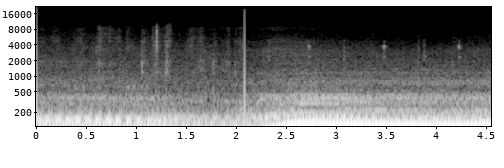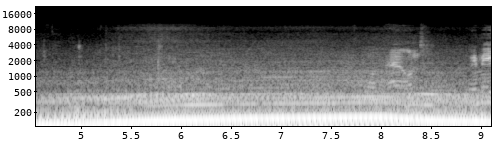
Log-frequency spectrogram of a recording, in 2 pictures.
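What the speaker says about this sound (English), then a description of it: "we're gonna be driving around and testing this out" A supercharged Ford Mustang engine rumbles steadily from inside the car on a test drive, its pitch rising as it accelerates after a brief shift, with low road noise throughout.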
